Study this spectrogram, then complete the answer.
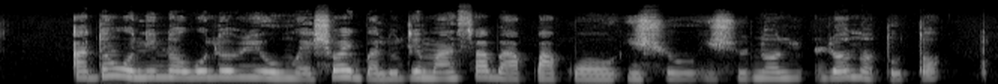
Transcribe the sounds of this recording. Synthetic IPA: a˨dɔ̃˦wo˦˨nĩ˨˦nã˦˧wo˦lo˦ɾi˦o˧hũ˧ɛ˨ʃɔ˨˦i˦˨ɡ͡ba˨lo˨˦d͡ʒe˦mãː˦n̩˦sa˦˨ba˨˦k͡pa˧˨k͡pɔ˧i˨ʃu˧i˨ʃu˨˦nã˦lɔ˦nã˦˨to˧˦tɔ˦

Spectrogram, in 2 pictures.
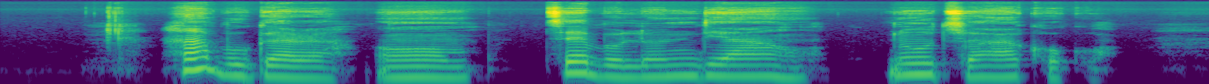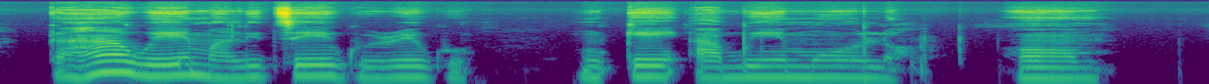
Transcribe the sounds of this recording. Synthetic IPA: ha˦bʊ˨ɡa˨ɾa˨ɔ˦m̩˦ | te˦bʊ˨lo˨n̩˦dɪ˦a˦ɦʊ˨ | no˦tu˨a˦kʰʊ˨kʊ˨ | ka˨ɦa˦we˨˦ma˨li˦te˦ɡʷu˨ɾe˦ɡʷu˨ | ŋ̩˨ke˦a˨ɡ͡be˦m˦ʊ˦lɔ˨ | ɔ˦m̩˦

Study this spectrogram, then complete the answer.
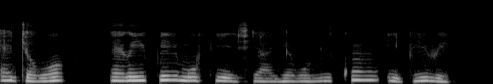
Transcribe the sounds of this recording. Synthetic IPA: ɛ˧d͡ʒɔ˨wɔ˨˦ | ɛ˧ɾĩ˧i˦k͡pe˦mo˧fi˧e˨ʃe˨a˨jɛ˨wo˨nĩ˨˧˦kʰũ˦i˦˨bi˨˦ɾe˨

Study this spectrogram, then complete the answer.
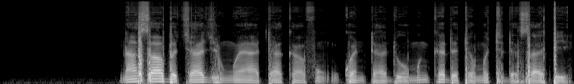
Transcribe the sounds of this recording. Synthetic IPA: na˦saː˦ba˨t͡ʃaː˦d͡ʒɪ˨ŋwɐ˦jaː˨taː˦kaː˨ɸɪ̰˦ŋʔʊ̰˨kʷʼɐ˦˨ntaː˦doː˨mɪ˦ŋkɐ˦da˨ta˨mʊ˦tu˨da̰˨saː˦ɸeː˦

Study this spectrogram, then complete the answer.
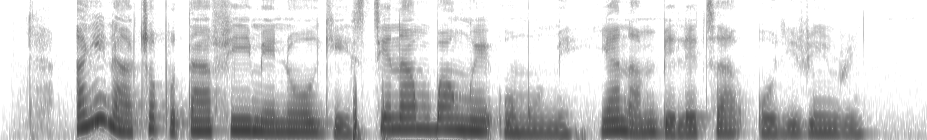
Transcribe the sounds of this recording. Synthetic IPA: a˨ɲɪ˦na˨a˨t͡ʃɔ˦pʊ˨ta˦fi˦me˦no˦ɡe˨si̥˦te˦na˦ŋ͡m̩˦ɡ͡ba˦ŋʷe˦ʔo˨mu˨me˨ja˦na˨m̩˦be˨le˦ta˦o˨ɾi˦ɾi˦n̩˦ɾi˦

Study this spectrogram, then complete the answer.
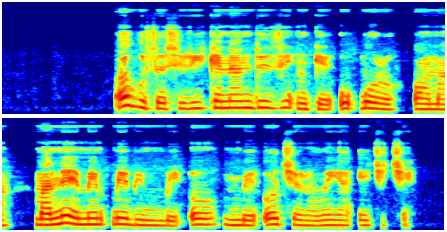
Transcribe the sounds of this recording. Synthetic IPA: o˦ɡu˨so˨si˨ɾi˦i˦ke˦na˨n̩˦dʊ˦zi˦ŋ̩˨ke˨ʔʊ˦k͡pʊ˦ɾʊ˨ | ɔ˦ma˦ | ma˨ne˦e˨me˦ŋ͡m̩˦k͡pe˦bi˨ŋ͡m̩˨ɡ͡be˨o˦ŋ͡m̩˨ɡ͡be˨ʔo˦t͡ʃe˨ɾo˨ŋʷe˦ja˦e˦t͡ʃi˦t͡ʃe˨

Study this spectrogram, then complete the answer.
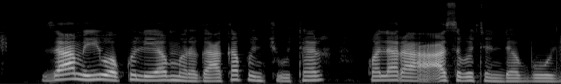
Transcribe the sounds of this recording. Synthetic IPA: zaː˦mu˨jɪ˦wa˨kʷʊ˦ljɐ˦mːʊ˨ɾɡaː˨kɐ˦ɸɪ˨nt͡ʃuː˨tɐ˦r | kʷɐ˦lɐ˦ɾaː˨ʔa̰˨ʔa˦sɪ˨bɪ˦tɪ˨ndɐ˨bːoː˦liː˦ʔ

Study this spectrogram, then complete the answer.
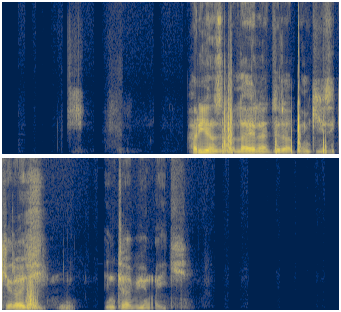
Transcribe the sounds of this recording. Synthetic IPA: ha˦rjɐ˨nzu˦bɐ˨laː˦jɐ˦naː˨d͡ʒɪ˦ɾaː˨bɐ˦ŋkʲiː˨zʊ˨kʲɪ˦ɾaː˦ʃi˨ | ʔɪ˦ntaː˨bɪ˦jɪ˦ŋʔa̰˦jkʲi̥ː˨

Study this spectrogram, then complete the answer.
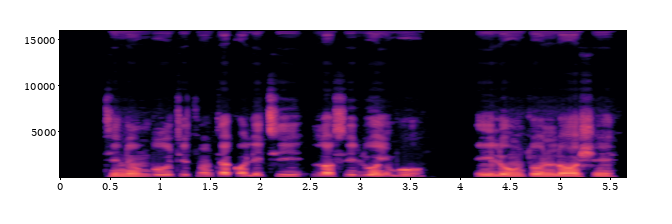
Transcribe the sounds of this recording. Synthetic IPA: di˨˦nũ˦m̩˦bu˦ti˦tũ˦tɛ˧kɔ˨le˨˦tʰi˦lɔ˧si˦˨lu˨˦o˦˨jĩ˨bo˨˦ | e˨i˨˦lo˧hũ˧to˦n̩˦lɔ˧˦ʃe˧

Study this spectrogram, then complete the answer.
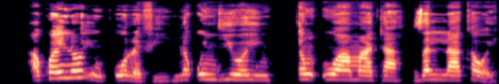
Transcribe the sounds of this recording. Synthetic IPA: ʔa˨kʷa˦jna˦wʔɪ˨ŋkʷʼoː˦ɽɐ˨ɸiː˦na˦kʷʼʊ˦ŋɡʲɪ˦joː˦jɪ˦ɲ | jɐ˦ŋʔʊ˦waː˦maː˦taː˦zɐ˦lːaː˦kɐ˦wa̰˨j

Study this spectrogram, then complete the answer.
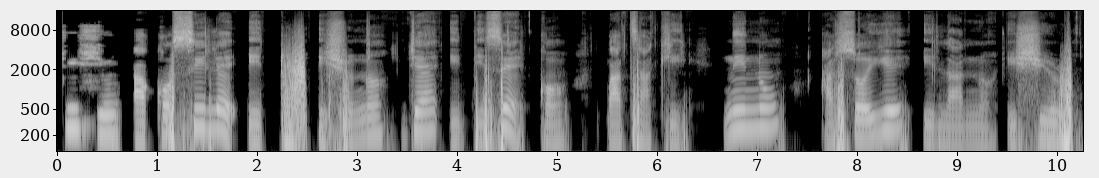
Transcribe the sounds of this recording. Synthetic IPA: ki˦ʃi˧a˨kɔ˧si˦lɛ˦˨e˨tu˨i˨ʃũ˨˦nã˦d͡ʒɛ˦i˦˨de˨sɛ˦˨kã˧ | k͡pa˨tʰa˨kʰi˨ | nĩ˦nũ˦ | a˨sɔ˧je˦i˦˨la˨nã˨i˨ʃi˧ɾu˨

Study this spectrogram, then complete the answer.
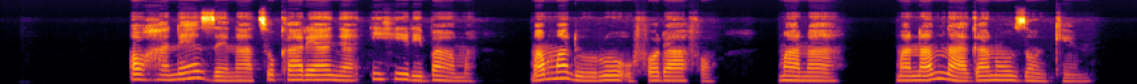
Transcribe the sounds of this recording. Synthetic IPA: ɔ˦ɦa˨ne˦ze˨na˨a˨tʊ˦ka˦ɾɪ˦a˦ɲa˦i˦ɦi˦ɾi˨ba˦a˨ma˨ | ma˨m̩˦ma˦dʊ˨ɾu˦o˦ʔṵ˨fɔ˦da˦a˦fɔ˨ | ma˨na˨m̩˦na˨a˨ɡa˦nʊ˦zɔ˨ŋ̩˨kʰe˨m̩˦

